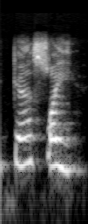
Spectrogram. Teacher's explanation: कैसॉय, काफ़ बारीक, स्वाद हैवी, या बारीक लाइट लेटर। तो दरमियान में मिड में एक हैवी लेटर है और दोनों साइड पे लाइट लेटर्स हैं, बारीक लेटर्स हैं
